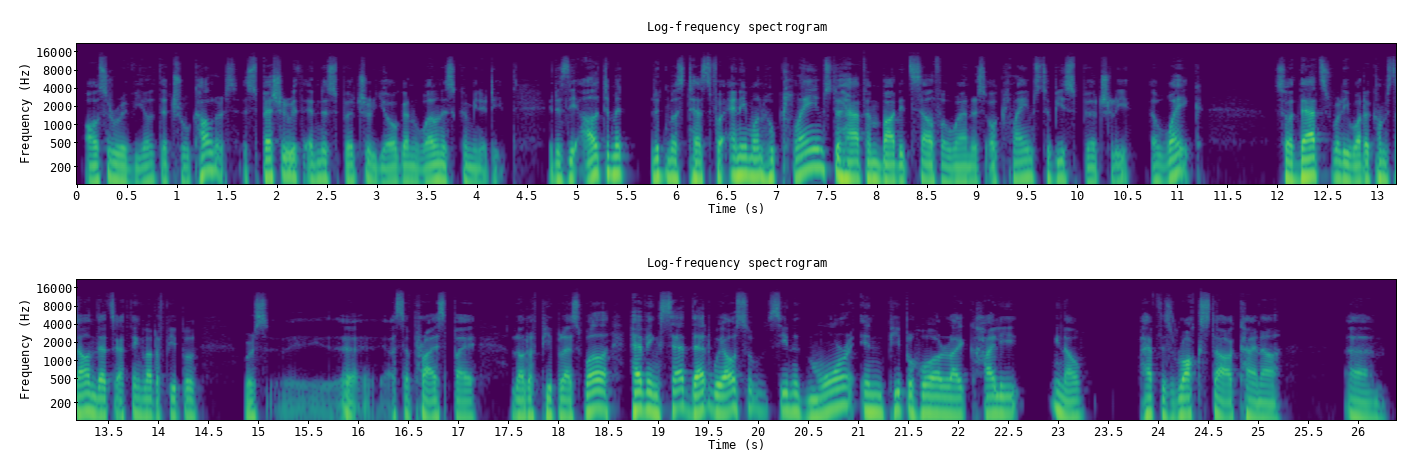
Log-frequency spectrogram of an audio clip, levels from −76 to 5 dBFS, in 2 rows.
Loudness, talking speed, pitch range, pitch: -20 LUFS, 180 wpm, 105-135 Hz, 120 Hz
